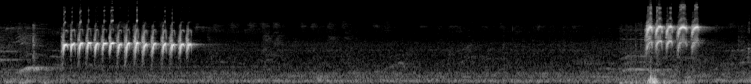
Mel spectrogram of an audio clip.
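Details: Lesser green leafbird in full loud song, used as a lure to stir rivals and make them sing: a fast rattling series of bright metallic notes lasting over a second, a pause, then a shorter, higher burst with a knock.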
